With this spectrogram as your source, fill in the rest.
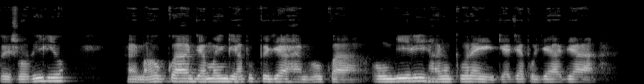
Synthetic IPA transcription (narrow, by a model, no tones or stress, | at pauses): oesoβiɾio | haemãhokʷad͡ʒamãĩŋɡehapɨped͡ʒaɦanõhokʷaoumbiɾiɦaɾũkɨũɾãĩd͡ʒad͡ʒapod͡ʒad͡ʒa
